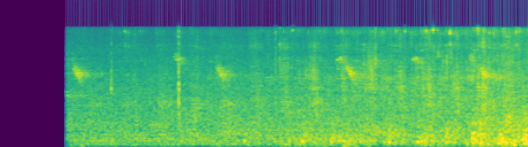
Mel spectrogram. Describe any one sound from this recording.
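A horse's hooves thud softly on loose dirt.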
